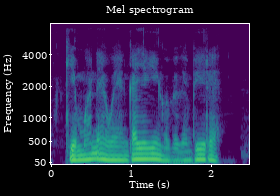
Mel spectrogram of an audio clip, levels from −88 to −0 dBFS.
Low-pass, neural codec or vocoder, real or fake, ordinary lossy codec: 7.2 kHz; none; real; none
